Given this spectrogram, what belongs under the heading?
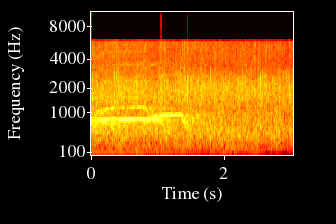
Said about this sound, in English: Everybody said, amen. Clap your hands for Jesus one more time.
